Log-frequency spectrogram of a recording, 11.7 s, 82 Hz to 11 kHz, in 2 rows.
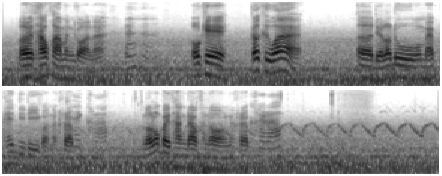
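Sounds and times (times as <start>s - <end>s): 
low rumble of road traffic: 0.0s - 11.6s
speech: 0.2s - 1.9s, 2.5s - 4.1s, 4.7s - 9.6s
ambulance siren wailing: 9.2s - 11.6s.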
